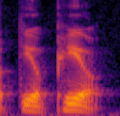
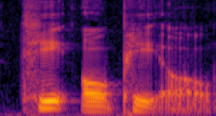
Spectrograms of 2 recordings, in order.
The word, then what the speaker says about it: Topo: A lot of people mistook that for Tio as in uncle, Pio Pio, right? And he just pronounced it right now, Tio Pio, but it's Topo, right?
